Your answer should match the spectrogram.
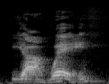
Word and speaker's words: Yahweh: And the Israelites would say, He is Yahweh, which is the actual pronunciation of the word behind the four capital letters, as near as we can get that pronunciation.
